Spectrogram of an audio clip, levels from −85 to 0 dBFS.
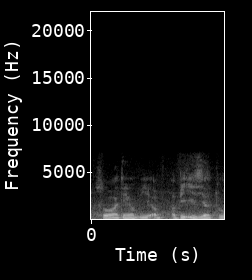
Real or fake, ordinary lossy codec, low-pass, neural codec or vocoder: real; Opus, 64 kbps; 7.2 kHz; none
